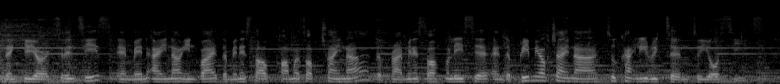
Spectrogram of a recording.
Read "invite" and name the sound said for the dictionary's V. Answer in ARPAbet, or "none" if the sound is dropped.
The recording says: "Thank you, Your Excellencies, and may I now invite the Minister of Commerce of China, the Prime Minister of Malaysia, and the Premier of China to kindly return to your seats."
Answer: V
